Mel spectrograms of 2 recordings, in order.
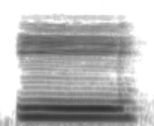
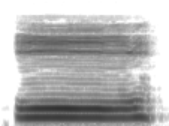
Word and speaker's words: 一: 1 translates to 一 and is pronounced with a high level tone. Can you say 一?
